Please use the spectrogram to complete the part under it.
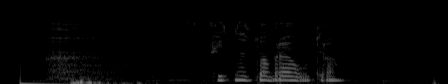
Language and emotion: Russian, sad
